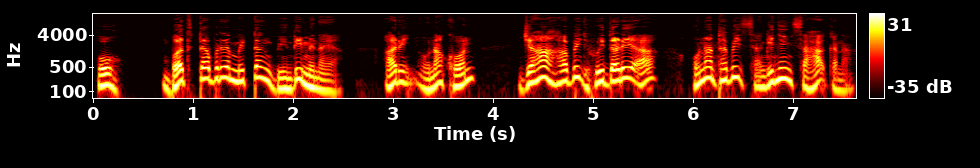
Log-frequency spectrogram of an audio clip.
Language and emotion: Santali, disgusted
